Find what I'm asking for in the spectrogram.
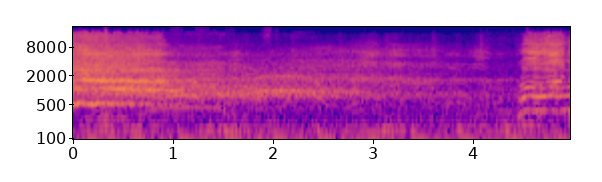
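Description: A large crowd at a freestyle motocross show in Kochi cheers, whoops and yells in a loud, continuous roar that dips slightly and then swells again at the end.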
